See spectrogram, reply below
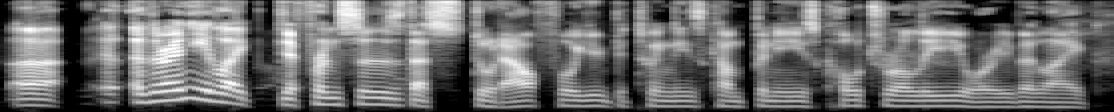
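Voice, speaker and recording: A man hosting a casual interview podcast, friendly and halting, with lots of uh fillers and restarts. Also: lowish voice, animated. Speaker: podcast host, fund founder.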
